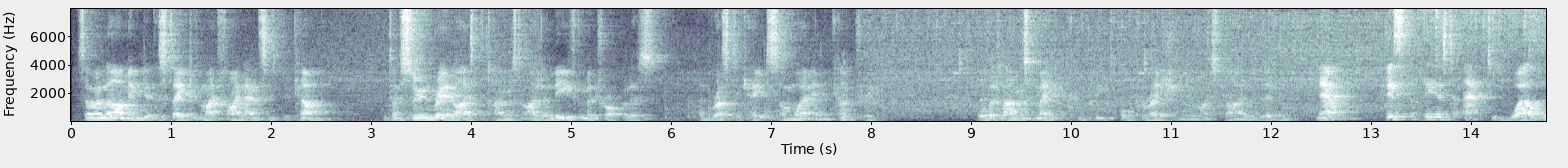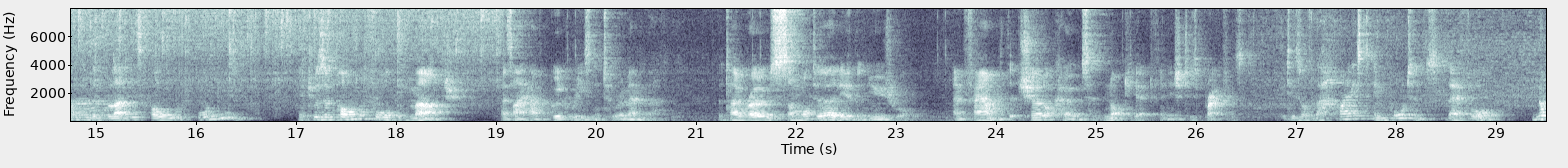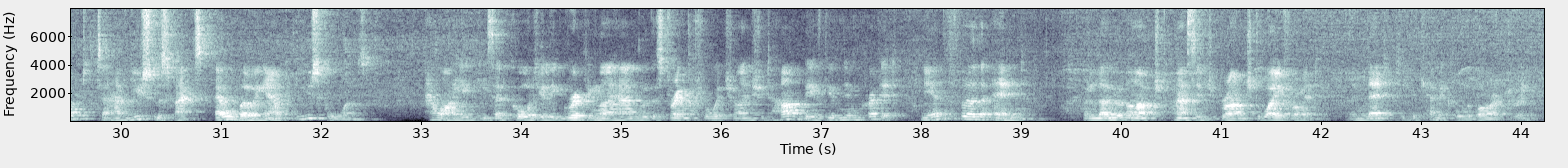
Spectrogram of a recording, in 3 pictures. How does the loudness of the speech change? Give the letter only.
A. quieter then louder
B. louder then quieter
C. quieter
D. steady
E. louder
D.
